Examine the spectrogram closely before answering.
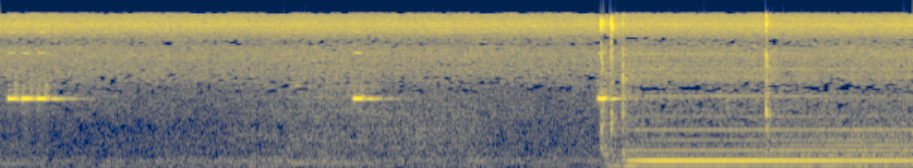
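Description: Microwave oven keypad beeping three times as buttons are pressed, then a relay click and the oven starting up about four seconds in with a steady hum that carries on. It runs without tripping the breaker now that its door interlock switches have been replaced.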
